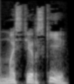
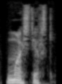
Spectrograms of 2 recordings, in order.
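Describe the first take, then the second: First: The stress is on the last syllable. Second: The stress is on the first syllable. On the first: The speaker calls it right. "Правильно" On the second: The speaker calls it wrong. "а мы говорим"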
